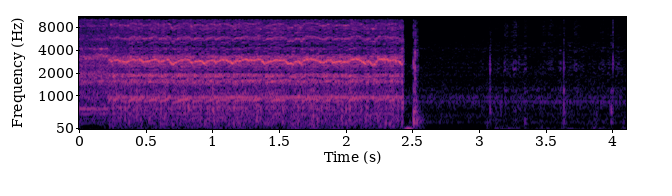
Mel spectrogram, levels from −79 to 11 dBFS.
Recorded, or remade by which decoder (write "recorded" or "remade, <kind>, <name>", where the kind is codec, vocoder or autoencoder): remade, vocoder, BigVGAN v2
